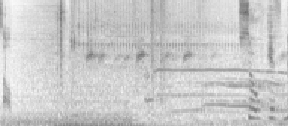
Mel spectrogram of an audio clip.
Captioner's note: projector whirring; wolf howling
